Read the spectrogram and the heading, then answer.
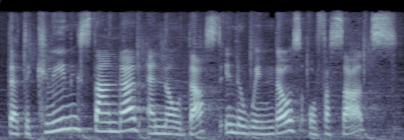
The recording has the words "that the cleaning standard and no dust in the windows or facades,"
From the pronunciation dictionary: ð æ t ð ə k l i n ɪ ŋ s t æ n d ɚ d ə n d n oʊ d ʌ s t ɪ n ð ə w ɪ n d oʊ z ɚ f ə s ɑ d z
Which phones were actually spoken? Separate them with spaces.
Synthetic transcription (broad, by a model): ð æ t ð ə k l i n ɪ ŋ s t æ n d ɚ d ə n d n oʊ d ʌ s t ɪ n ð ə w ɪ n d oʊ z ɚ f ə s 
